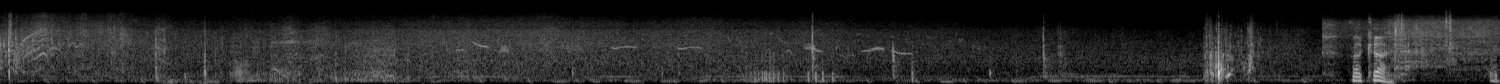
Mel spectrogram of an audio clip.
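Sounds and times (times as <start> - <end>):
faint outdoor hiss: 0.0 - 15.0
small birds chirping: 0.2 - 12.0.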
